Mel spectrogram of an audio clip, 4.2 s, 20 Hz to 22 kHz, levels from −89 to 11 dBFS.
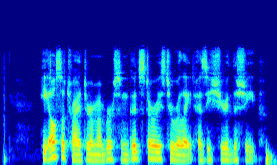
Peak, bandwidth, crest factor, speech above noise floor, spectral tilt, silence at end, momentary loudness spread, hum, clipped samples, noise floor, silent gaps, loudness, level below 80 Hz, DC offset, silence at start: -6 dBFS; 8 kHz; 20 dB; 43 dB; -5.5 dB/octave; 0.1 s; 9 LU; none; under 0.1%; -67 dBFS; none; -25 LUFS; -58 dBFS; under 0.1%; 0.6 s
